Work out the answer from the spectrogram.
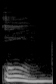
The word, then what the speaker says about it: Om: Srila Vishwanath Chakravarti says, in the mantra Om, you've heard the mantra Om, right? Well, it consists of 3 syllables, A, U, and Ma.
